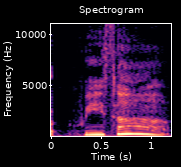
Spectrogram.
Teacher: サーの部分が下がる成長になるということにも注意ですね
